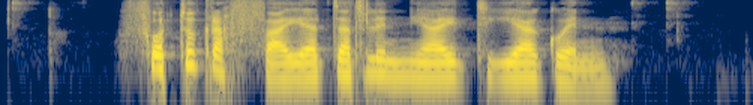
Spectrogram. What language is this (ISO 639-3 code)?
cym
